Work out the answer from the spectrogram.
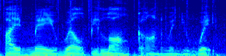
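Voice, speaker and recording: A man voicing a reserved, muscular man near fifty who speaks in a dry, measured, slightly formal way for a story game. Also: deep voice, little pitch movement, a little mellow, a little hiss or hum, close to an everyday voice. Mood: reserved, courteous.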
